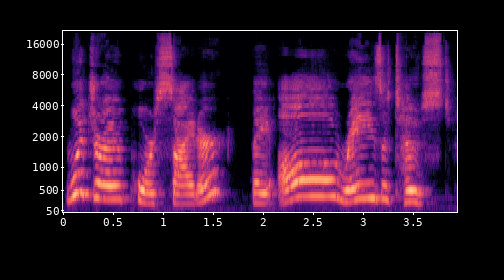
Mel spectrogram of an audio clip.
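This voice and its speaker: A woman hosts a children's storytime in a high-pitched voice. She reads at a slow, deliberate pace, leaning playfully on key words for dramatic effect. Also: animated. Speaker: children's librarian, storytime host. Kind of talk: expressive picture-book read-aloud for children.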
